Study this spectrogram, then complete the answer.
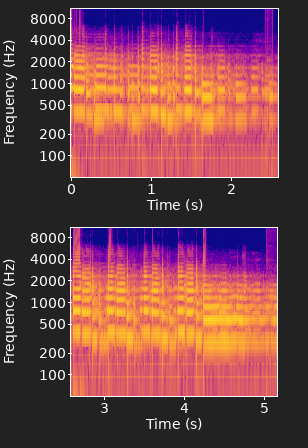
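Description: A distorted electric guitar plays a fast, repeating solo phrase of picked notes, loud and up close, with no talking.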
